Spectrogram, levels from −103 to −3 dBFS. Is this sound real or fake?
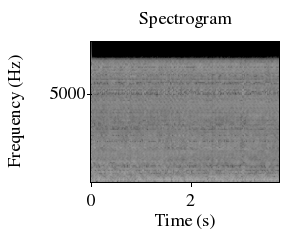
fake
